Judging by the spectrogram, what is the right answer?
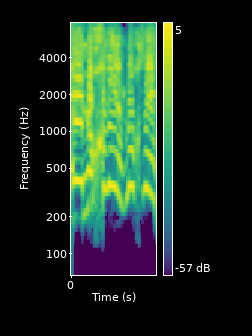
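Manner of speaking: very high put-on Scouse Liverpool accent. Talking with someone about UK dialects, slipping into a put-on Liverpool accent. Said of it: "I'm talking like a Liverpoolian now".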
